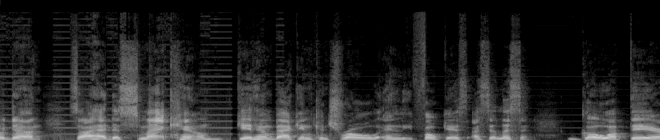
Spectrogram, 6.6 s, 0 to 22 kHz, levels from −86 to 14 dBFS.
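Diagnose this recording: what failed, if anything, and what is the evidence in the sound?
The failure is in the analogue wiring: the audio circuit shares a ground with the computer, and load changes from the processor, graphics or mouse shift that ground, injecting computer activity noise. It runs through the whole recording as a faint buzzing chirp with a whine near 1 kHz, sitting roughly 35 dB below the speech. It rises and falls with the machine's workload, not with the talker, which points to electrical coupling rather than anything acoustic.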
